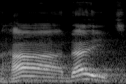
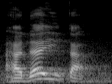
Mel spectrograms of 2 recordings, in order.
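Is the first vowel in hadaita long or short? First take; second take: long; short. First: The first vowel is drawn out long. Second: The first vowel is kept short. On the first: The speaker calls it wrong. "Bukan hadait" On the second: The speaker calls it right. "Haknya enggak panjang"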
